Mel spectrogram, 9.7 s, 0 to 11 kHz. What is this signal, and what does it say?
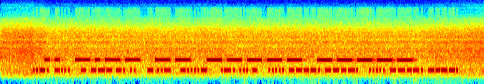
Morse code, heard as two keyed tones, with radio static and room echo. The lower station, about 35 wpm, 430 Hz: FB TONI TU - RST 599 599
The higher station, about 12 wpm, 890 Hz: IYM00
